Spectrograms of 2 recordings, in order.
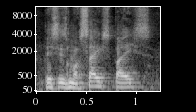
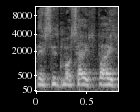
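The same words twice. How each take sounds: First: It is said slowly in a calm tone. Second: It is said fast and hurried. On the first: The speaker calls it right. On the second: The speaker calls it wrong.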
